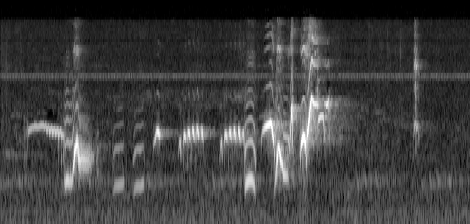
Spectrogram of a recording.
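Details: White-rumped shama song used as a trapping lure: a varied run of clear whistled notes, rising and falling slurs and quick downward-sweeping phrases that build to a loud, tumbling finish, then a single short sharp note after a pause.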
